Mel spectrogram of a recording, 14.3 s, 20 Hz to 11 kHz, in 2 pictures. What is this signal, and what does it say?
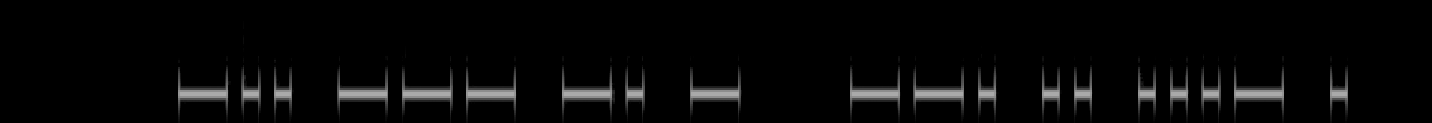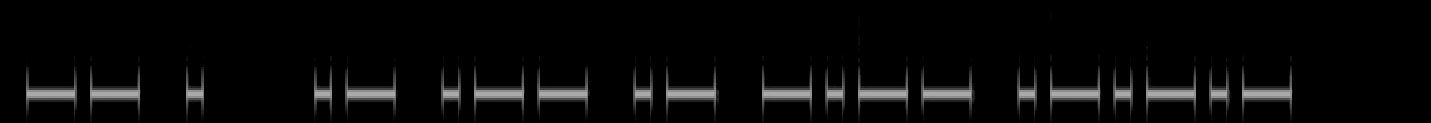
Morse code, heard as a keyed tone, about 15 wpm, 700 Hz. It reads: DONT GIVE ME AWAY.
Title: Sentences from Top 600 Words 15wpm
